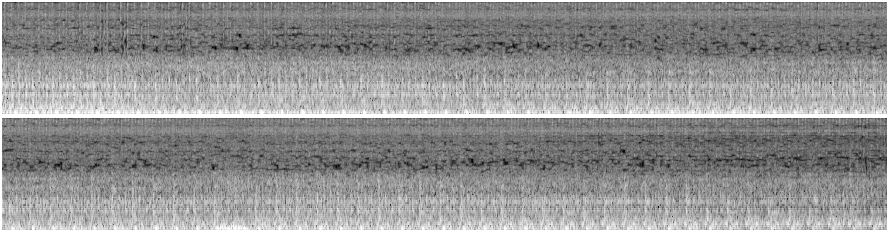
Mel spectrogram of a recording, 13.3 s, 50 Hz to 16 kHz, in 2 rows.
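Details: VW Touareg 3.0 TDI (CASA) diesel that lost power on the highway with vibration at 2000 rpm, fine at 1500: uneven idle with a steady knock about three times a second and body vibration; source undetermined.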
